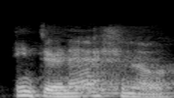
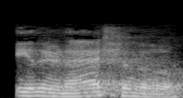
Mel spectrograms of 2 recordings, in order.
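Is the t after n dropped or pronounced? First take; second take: pronounced; dropped. First: The t after n is clearly pronounced. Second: The t after n is dropped. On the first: "Agora faz com American English" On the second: "Tira o T ... já ficou American English"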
